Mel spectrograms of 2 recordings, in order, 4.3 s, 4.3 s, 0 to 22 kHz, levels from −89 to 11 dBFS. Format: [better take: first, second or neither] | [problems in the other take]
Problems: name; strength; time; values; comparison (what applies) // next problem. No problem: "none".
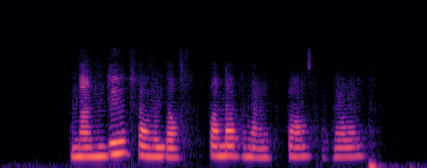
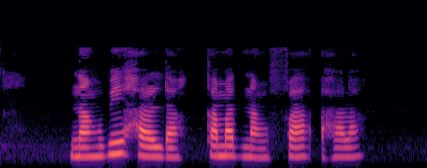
second | noise reduction (neural mask model DeepFilterNet 3)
